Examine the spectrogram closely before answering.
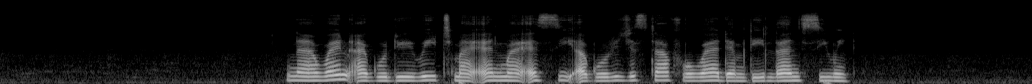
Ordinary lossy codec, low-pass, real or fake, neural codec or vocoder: none; none; real; none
